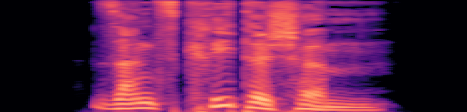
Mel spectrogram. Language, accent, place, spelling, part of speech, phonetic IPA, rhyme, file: German, Germany, Berlin, sanskritischem, adjective, [zansˈkʁiːtɪʃm̩], -iːtɪʃm̩, De-sanskritischem.ogg
- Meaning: strong dative masculine/neuter singular of sanskritisch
